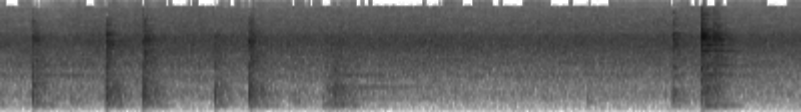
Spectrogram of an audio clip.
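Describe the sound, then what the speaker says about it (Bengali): Spice paste and tomatoes frying in a pan while being stirred, a steady sizzle broken by several sharp scraping strokes of the spoon near the start and again toward the end. "মশলাটা দেখুন ভালো করে কষে নিচ্ছি। টমেটোগুলো নরম হয়ে যাবে।"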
